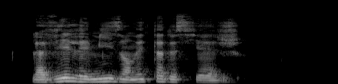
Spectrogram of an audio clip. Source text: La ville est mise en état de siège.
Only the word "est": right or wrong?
right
